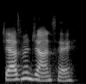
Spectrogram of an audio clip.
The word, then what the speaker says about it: Jasmine Jonte: life and your business and today we have Jasmine jonty I did not ask you how do you pronounce it that's it Jasmine jante you got it ah I did good I'm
